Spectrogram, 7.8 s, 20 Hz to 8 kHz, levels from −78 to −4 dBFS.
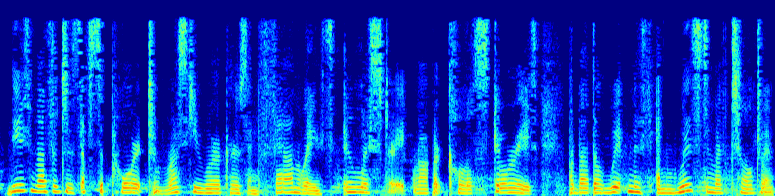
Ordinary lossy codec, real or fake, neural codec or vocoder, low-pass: MP3, 32 kbps; fake; codec, 16 kHz in and 24 kHz out, 0.6 kbps, FireRedTTS-2 codec; 7.2 kHz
